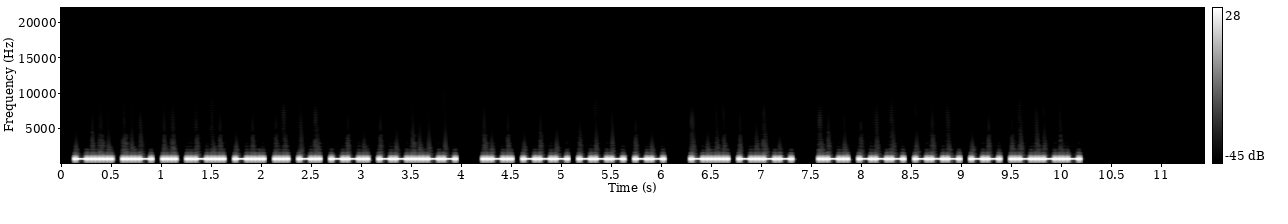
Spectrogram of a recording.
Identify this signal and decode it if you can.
Morse code, heard as a keyed tone, about 32 wpm, 700 Hz. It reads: BUILDING, ROOM BY ROOM.
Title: Sentences from Top 1000 Words - Review Part 5 - 30wpm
